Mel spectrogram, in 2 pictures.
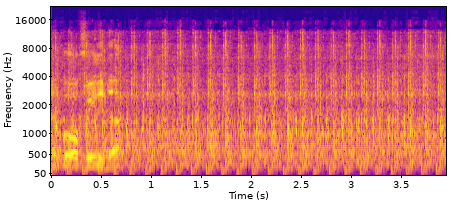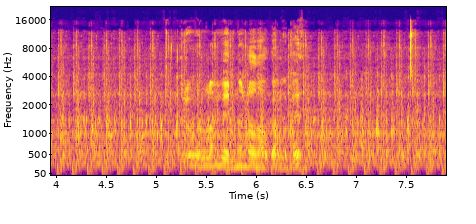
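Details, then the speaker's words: Royal Enfield Bullet single-cylinder at idle stumbling and dropping beats unevenly; misfire from rainwater that got into the tank and carburettor. "Missing ആണ് കേട്ടോ വണ്ടി മഴ ആയതുകൊണ്ട് കറുവെട്ടിൽ വെള്ളം കയറിയതാണ്"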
